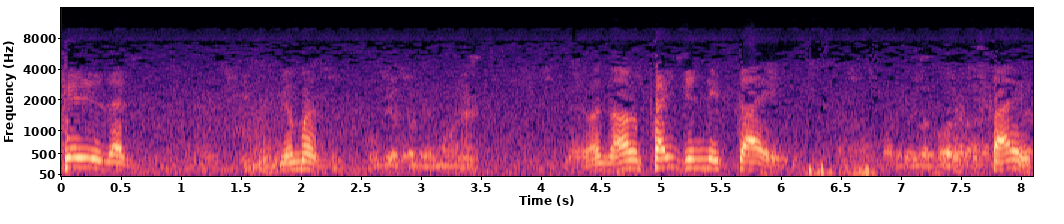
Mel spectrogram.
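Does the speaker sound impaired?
Yes: deafness; cannot hear audience questions.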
